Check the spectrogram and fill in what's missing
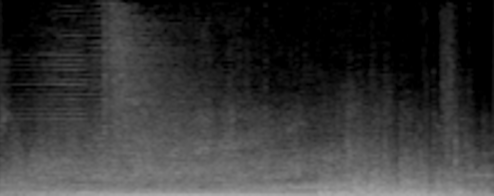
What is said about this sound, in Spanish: Los aviones. Terrible, terrible. Los aviones caían en picada sobre nosotros, como rayos de luz. Salían las balas por todas partes pa, disparaban hacia la plaza del minero, hacia el desmonte, y mataron a mucha, mucha gente.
